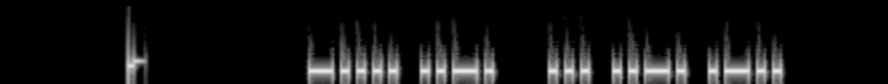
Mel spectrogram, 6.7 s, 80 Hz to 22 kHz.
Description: Morse code, heard as a keyed tone, about 20 wpm, 700 Hz. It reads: 6F SFL
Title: Field Day Exchanges Encore - 20wpm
